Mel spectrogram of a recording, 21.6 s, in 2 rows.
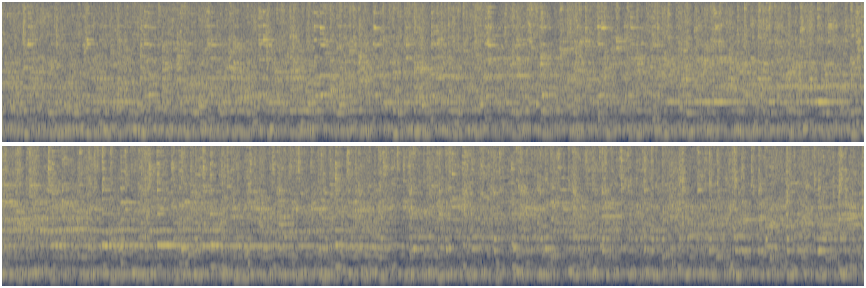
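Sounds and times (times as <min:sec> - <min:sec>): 
trychler cowbells ringing: 0:00.0 - 0:21.5.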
